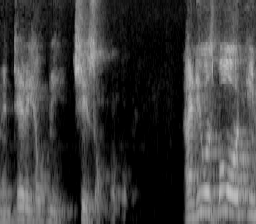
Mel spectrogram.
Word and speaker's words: Chisholm: And I had to practice how to pronounce this last name, and Terry helped me, Chisholm.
